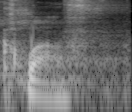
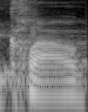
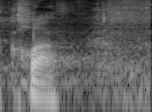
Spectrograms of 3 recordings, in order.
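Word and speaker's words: Clough: a grandson Bob cluff it's c-l-o-u-g-h and it's pronounced clef it could be Cloud clove whatever but it's cleff and it tells besides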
